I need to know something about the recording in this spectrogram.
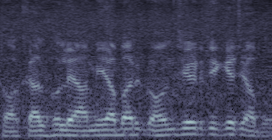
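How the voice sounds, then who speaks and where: A man's voice: mid-range voice, steady tone, brisk, natural voice. A man voicing a poor, devout village father in a moral-story cartoon, earnest and reassuring. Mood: consoling, hopeful. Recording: clear rain noise behind.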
